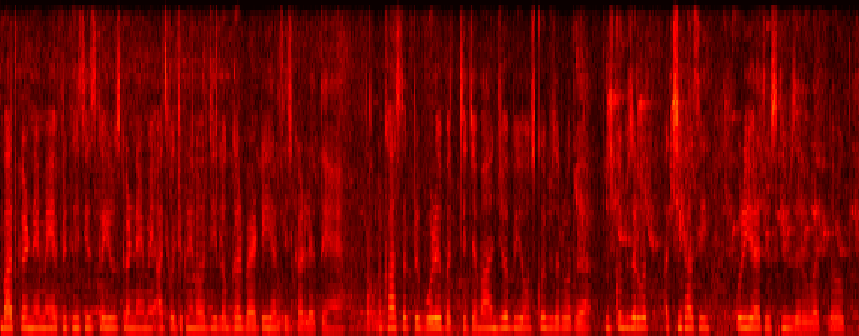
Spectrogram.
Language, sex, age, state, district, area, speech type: Urdu, female, 18-30, Bihar, Supaul, rural, spontaneous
